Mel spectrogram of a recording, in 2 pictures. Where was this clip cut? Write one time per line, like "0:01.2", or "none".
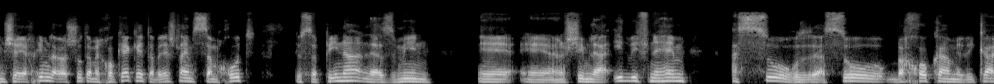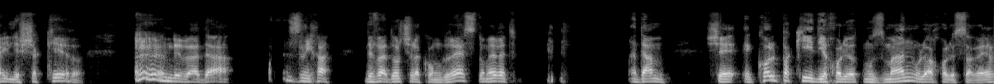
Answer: none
